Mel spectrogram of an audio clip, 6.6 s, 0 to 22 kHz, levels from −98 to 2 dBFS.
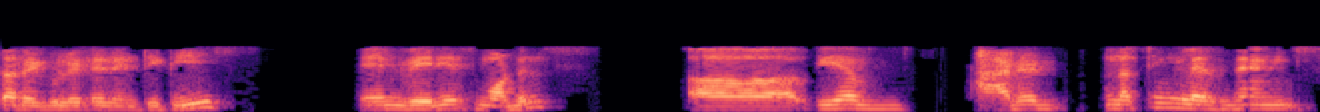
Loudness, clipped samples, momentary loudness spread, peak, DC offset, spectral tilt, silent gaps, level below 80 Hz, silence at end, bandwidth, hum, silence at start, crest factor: -19 LUFS; under 0.1%; 12 LU; -2 dBFS; under 0.1%; -9 dB/octave; 1.38-1.75 s, 3.01-3.39 s, 4.74-4.81 s, 5.44-5.48 s; -64 dBFS; 0.05 s; 4 kHz; none; 0 s; 18 dB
